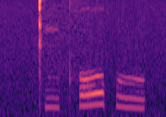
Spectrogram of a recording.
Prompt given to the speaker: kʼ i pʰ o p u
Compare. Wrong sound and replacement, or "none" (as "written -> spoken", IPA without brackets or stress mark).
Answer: none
